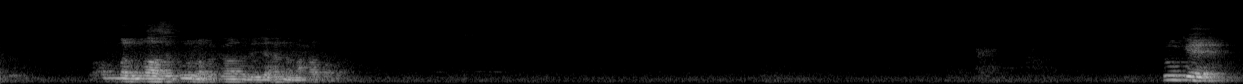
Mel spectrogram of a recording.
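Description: An elderly man speaks solemnly into a microphone.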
